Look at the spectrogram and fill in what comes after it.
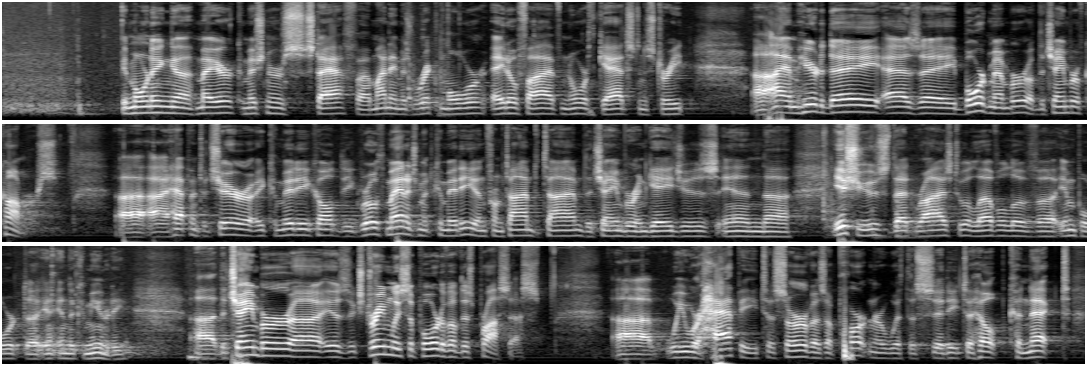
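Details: Adult male speaker; normal speech.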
